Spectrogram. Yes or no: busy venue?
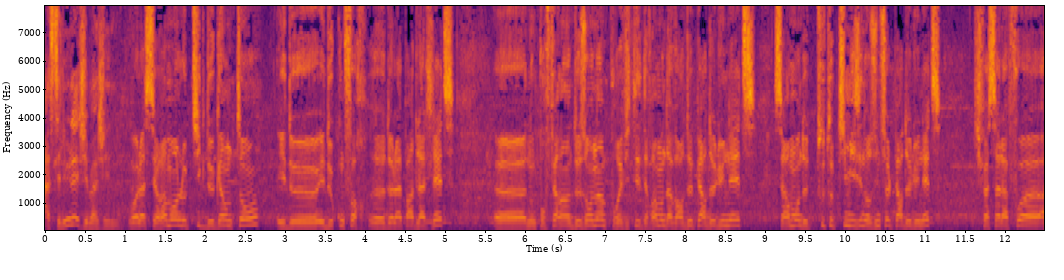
yes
